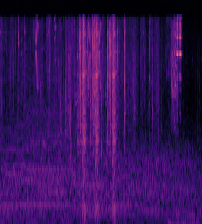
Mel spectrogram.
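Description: Metal locker doors clang open.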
